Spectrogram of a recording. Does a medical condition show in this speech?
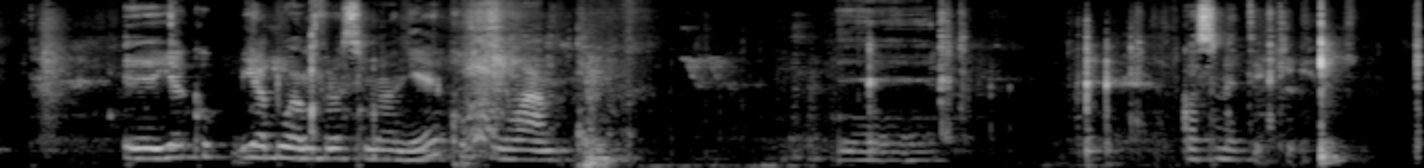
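No.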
